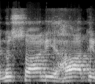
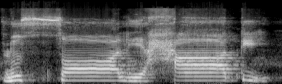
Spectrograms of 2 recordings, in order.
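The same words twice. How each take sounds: First: लुस्सौलिहाती said quickly with an ordinary हा; common mistake. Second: लुस्सौलिहाती very slow, long held vowels, thin throaty हा; correct recitation. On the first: Teacher shows the mistake people make, careless reading. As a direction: run through लुस्सौलिहाती casually, short vowels, plain h. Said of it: "यहाँ पर लोगों की mistake आती है". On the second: Teacher fixes the common mistake, slow correct recitation. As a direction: chant लुस्सौलिहाती slowly, stretching सौ, हा and ती. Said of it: "ये मिस्टेक आपने ठीक करनी है". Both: Shown as a demonstration.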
